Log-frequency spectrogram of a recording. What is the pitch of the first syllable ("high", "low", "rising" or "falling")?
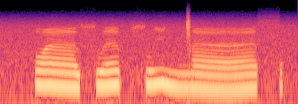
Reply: falling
